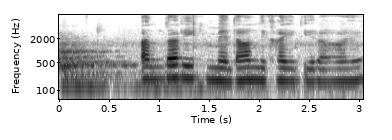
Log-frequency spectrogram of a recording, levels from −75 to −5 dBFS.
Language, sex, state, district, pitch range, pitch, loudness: Hindi, female, Gujarat, Gandhinagar, 175-200 Hz, 180 Hz, -20 LUFS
